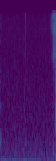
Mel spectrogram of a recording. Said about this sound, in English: I apologise if you hear any clicking in the background, that is indeed my computer.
